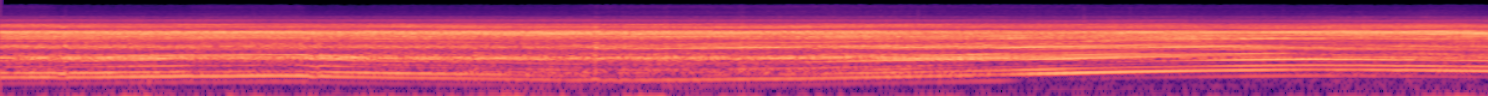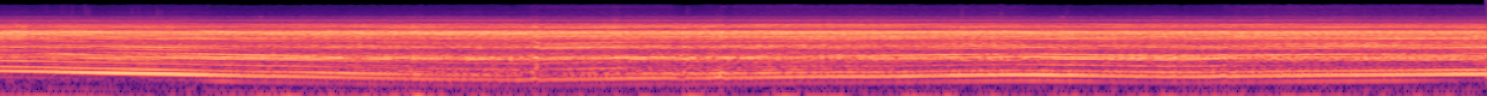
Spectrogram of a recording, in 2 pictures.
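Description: Triumph sportbike's engine running hard at high revs, heard from the bike itself; its pitch climbs to a peak about halfway through and falls away again.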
